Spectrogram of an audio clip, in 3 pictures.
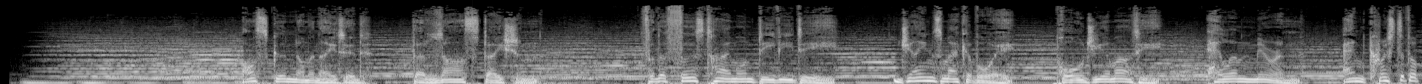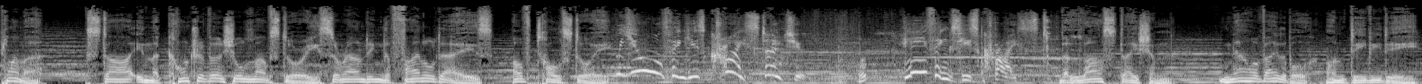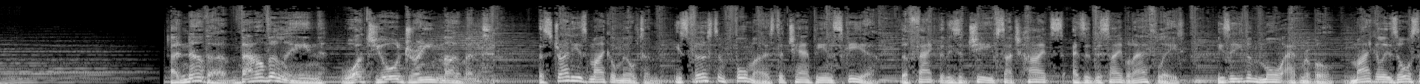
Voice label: Australian English Male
